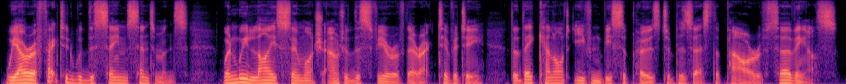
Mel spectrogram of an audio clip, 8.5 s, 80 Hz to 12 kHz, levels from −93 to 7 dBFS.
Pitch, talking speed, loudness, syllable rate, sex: 100 Hz, 225 wpm, -20 LUFS, 6.2 syllables/s, male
